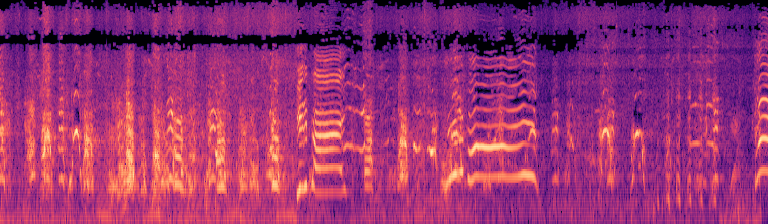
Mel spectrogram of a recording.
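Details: A tri-colour male Border Collie, nearly seven years old, on a farm, eager to keep people running on time for his herding ball game: high, pitched yelping barks rise and bend between stretches of people talking.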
